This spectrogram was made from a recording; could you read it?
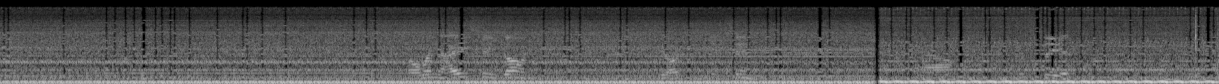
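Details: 2003 Subaru WRX idling after the AC belt tensioner pulley/bracket was replaced and the belt tightened; the belt had squeaked with the AC on after a regas. Steady, even idle with a smooth low hum and no belt chirp or squeal: normal idle.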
